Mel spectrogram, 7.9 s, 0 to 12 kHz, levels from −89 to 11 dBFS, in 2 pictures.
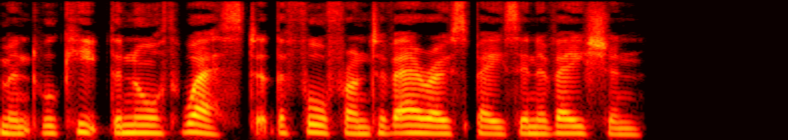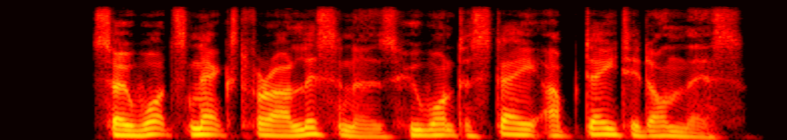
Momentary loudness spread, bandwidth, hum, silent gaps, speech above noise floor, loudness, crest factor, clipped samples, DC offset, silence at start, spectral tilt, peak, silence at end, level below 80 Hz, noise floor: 7 LU; 12 kHz; none; 3.29-4.37 s; over 66 dB; -25 LUFS; 18 dB; under 0.1%; under 0.1%; 0 s; -5 dB/octave; -8 dBFS; 0.25 s; -58 dBFS; under -90 dBFS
